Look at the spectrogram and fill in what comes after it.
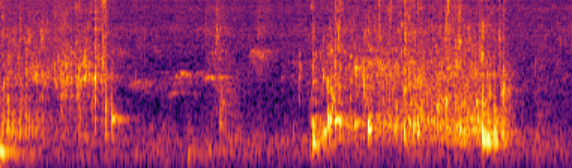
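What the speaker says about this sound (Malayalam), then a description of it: "ഒന്നര കപ്പ് വെള്ളം ഒഴിക്കുന്നുണ്ട്" Water poured onto semolina for dosa batter, a soft splashing pour in short bursts, fairly faint.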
